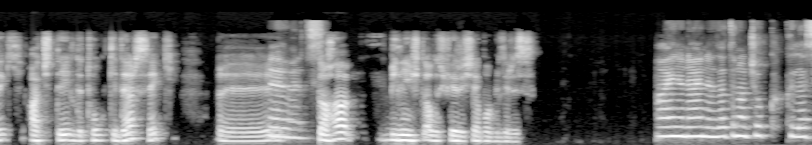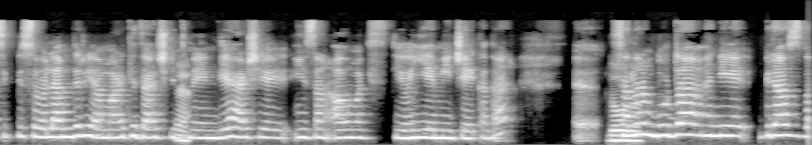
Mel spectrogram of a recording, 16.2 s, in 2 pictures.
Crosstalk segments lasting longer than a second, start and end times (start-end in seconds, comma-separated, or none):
none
